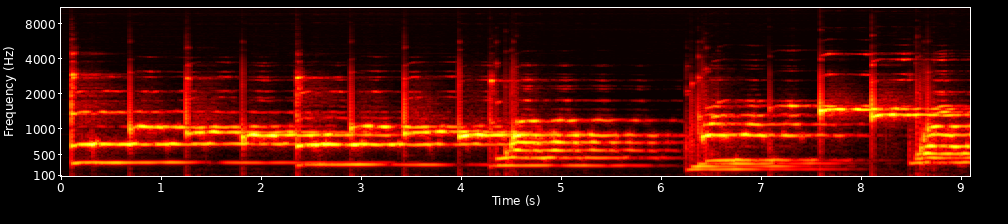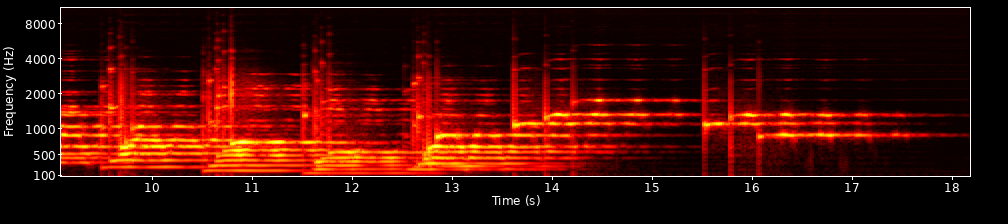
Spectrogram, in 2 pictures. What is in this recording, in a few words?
MARIMBA, Roland JX-1; Factory presets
